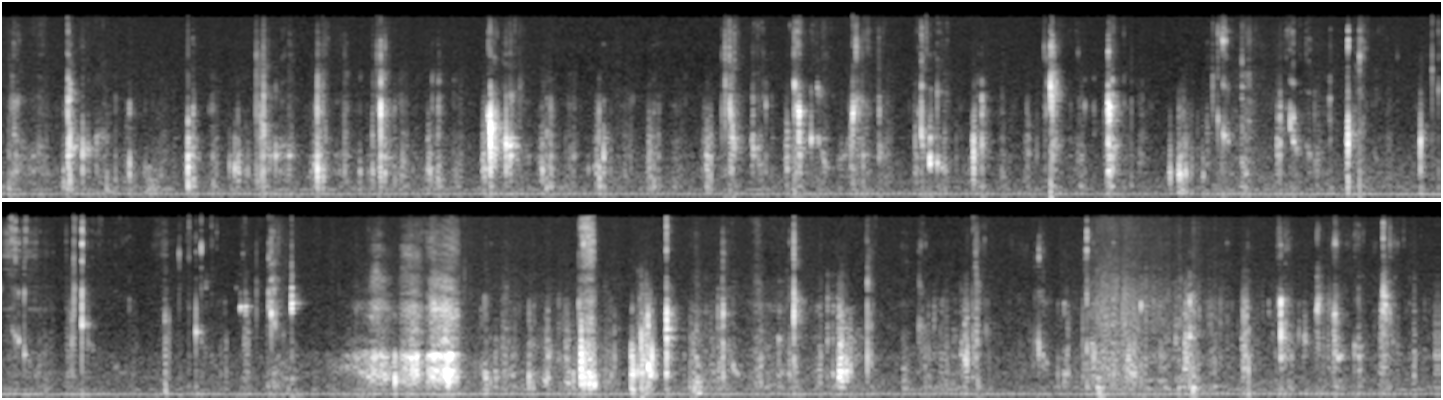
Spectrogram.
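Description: Close-miked chewing of a fresh-cream mocha bun: wet mouth clicks and smacking, irregular and several per second, with a louder stretch a little past halfway.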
